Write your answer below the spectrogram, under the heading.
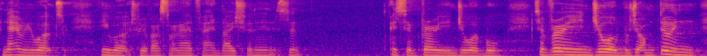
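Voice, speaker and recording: A man's dark, mellow, somewhat breathy voice at a medium pitch and fairly quick pace, with fairly even intonation. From East London, England. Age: 70s. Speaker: retired boxing referee. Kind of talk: podcast interview.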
